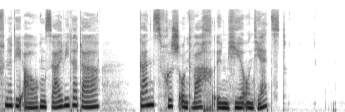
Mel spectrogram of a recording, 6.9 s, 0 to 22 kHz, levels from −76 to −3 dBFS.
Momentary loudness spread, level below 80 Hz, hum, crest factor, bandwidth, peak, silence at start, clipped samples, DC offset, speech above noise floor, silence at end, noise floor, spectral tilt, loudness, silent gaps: 5 LU; -46 dBFS; none; 12 dB; 15.5 kHz; -4 dBFS; 0 s; under 0.1%; under 0.1%; 49 dB; 1.2 s; -64 dBFS; -6 dB/octave; -16 LUFS; none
